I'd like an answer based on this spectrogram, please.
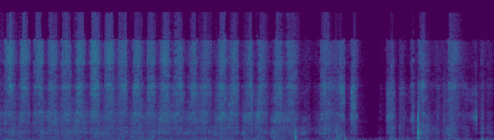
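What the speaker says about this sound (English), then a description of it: "I'm going to start working on the marks left for the sandpaper now" Sandpaper rubbing a metal box section of a custom e-bike hub in rhythmic back-and-forth strokes, close and steady, then a brief pause before a few more strokes.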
